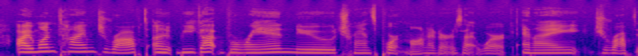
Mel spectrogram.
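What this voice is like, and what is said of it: Usual voice. Nothing is said of it.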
